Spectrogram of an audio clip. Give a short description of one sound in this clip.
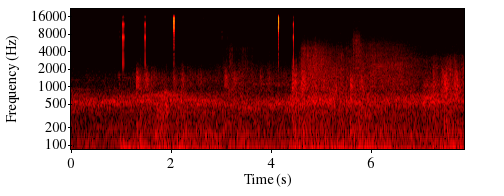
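Weapons fire with a low, steady rumble.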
